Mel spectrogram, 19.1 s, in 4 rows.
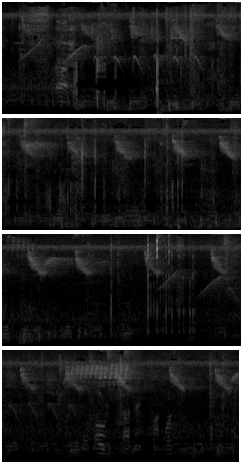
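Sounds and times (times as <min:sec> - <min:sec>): faint bird chirping: 0:00.0 - 0:19.0
faint clicks: 0:11.7 - 0:13.5.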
